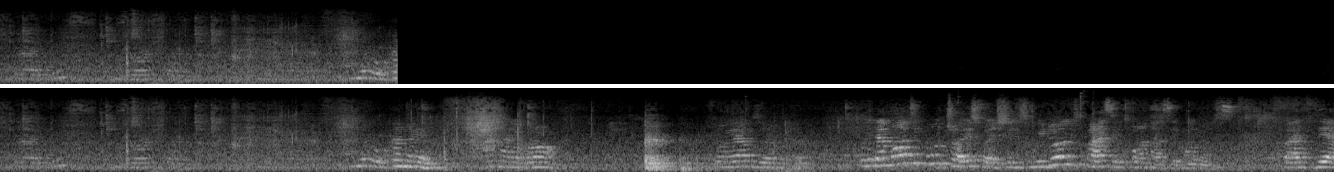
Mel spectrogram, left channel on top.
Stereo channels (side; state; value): left; drops out; at 4.0 s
